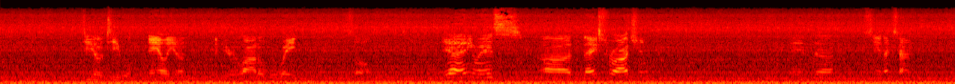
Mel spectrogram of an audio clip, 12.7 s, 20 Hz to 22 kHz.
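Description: Steady low drone of a New Holland TR88 combine running, heard from inside its cab.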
